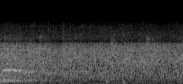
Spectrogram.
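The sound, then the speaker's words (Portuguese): A church audience applauds, a dense, steady wash of many hands clapping at even loudness across the whole stretch, with a faint voice mixed into the noise. “Oh glória, vamos aplaudir.”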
